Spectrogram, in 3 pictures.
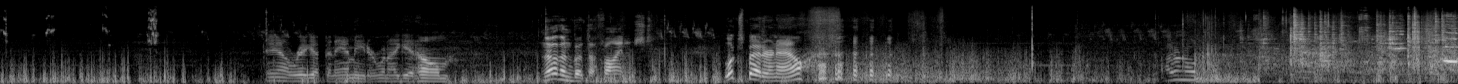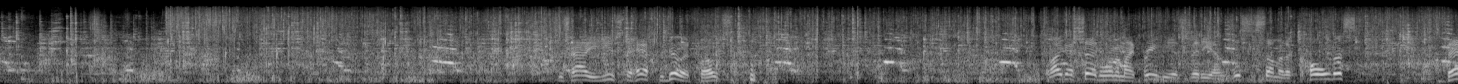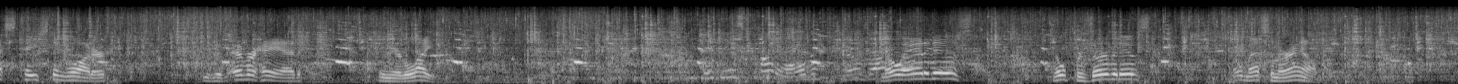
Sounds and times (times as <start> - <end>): Water: 10.2 - 43.7
Water tap, faucet: 16.2 - 43.7.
